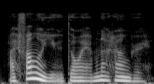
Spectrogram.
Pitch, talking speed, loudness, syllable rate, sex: 175 Hz, 310 wpm, -16 LUFS, 7.3 syllables/s, female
